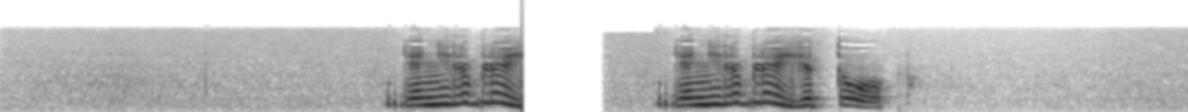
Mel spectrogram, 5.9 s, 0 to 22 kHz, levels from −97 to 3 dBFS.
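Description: A stream reconnect runs from 2.60 to 3.96 s. The connection dropped, leaving about 0.38 s of silence, and the player restarted its decoder mid-stream. The server resent buffered data, so the speech resumes 0.98 s earlier, repeating a stretch already heard.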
